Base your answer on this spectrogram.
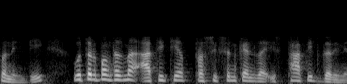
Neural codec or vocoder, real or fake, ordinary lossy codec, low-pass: codec, 16 kHz, 0.3 kbps, FocalCodec; fake; Opus, 32 kbps; 3.6 kHz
